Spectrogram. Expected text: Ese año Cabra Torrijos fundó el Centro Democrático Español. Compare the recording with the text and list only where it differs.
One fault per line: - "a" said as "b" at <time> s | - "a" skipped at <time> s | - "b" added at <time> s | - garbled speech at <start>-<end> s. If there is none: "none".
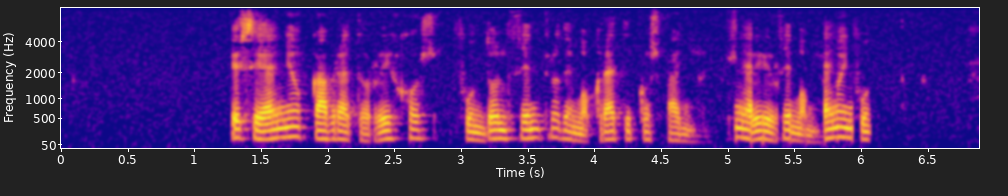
- garbled speech at 5.0-6.1 s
